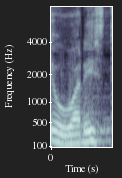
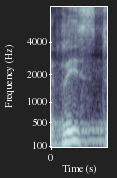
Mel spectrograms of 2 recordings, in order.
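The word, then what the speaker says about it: wrist: पढ़ेंगे इसे पढ़ेंगे रिष्ट यहां पर डब्लू साइलेंट है इसे वरिष्ठ नहीं पढ़ेंगे ऐसे नहीं पढ़ेंगे तो फिर क्या पढ़ेंगे सर इसे वरिष्ट नहीं पढ़ेंगे इसे क्या पढ़ेंगे रिस्ट डब्लू साइलेंट है इसे रिस्ट पढ़ेंगे और रिस्ट मतलब क्या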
